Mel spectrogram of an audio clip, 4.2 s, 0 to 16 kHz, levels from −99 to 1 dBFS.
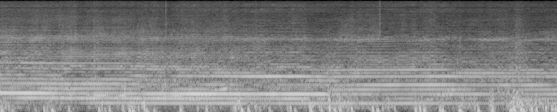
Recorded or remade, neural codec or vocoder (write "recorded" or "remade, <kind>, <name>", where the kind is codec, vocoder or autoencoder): remade, autoencoder, DAC-VAE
